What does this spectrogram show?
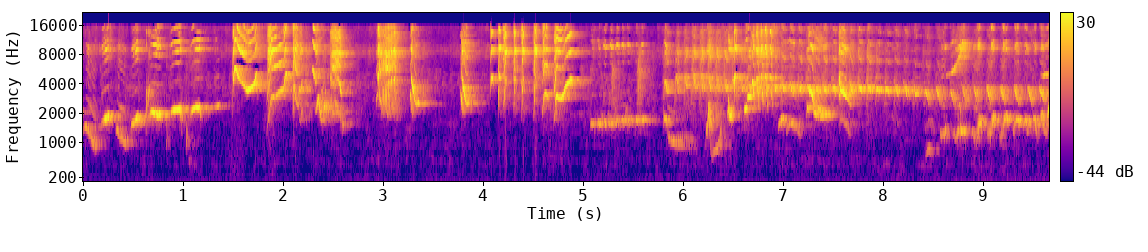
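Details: White-rumped shama song played in the morning to provoke rivals: varied loud whistles, slurred rising notes and rapid buzzy trills with harsh bursts, delivered in dense bouts with short pauses.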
